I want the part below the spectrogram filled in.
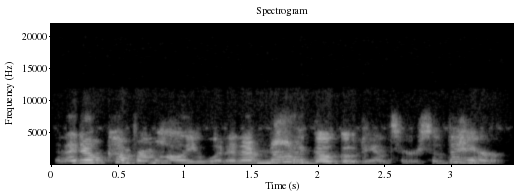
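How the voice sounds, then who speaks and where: A woman acting a shy, fibbing teenage tourist girl in a stage play, defensive and dreamy, with a husky, breathy voice. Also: high-pitched, big pitch swings, brisk, highs cut off, crowd noise. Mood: embarrassed, defensive.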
